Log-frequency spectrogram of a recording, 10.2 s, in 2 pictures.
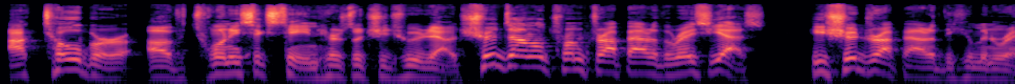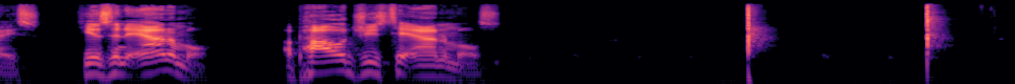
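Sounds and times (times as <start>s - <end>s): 
speech: 0.0s - 7.7s
slow hand clapping: 8.8s - 10.0s.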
